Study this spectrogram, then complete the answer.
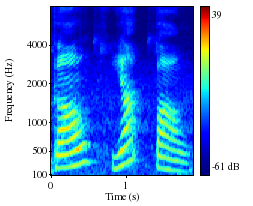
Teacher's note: अनुनासिक, इसका उच्चारण नाक और गले दोनों से होता है और इसके साथ लगती है ये चिन्ह चंद्र बिंदु का चिन्ह।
